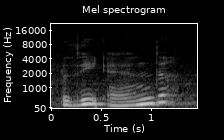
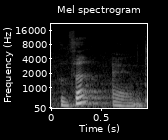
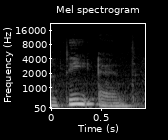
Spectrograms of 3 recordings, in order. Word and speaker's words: the: Але ви чуєте, що я кажу не the end, а the end. І це так є, що якщо ми маємо визначений артикль, а потім слово починається на голосну, у вимові у нас і, а не е, і не е, шуа.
